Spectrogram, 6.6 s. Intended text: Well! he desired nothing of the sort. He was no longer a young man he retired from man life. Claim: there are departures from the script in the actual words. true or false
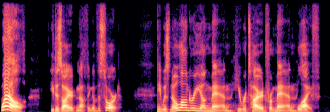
false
